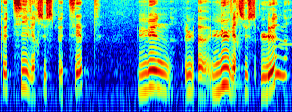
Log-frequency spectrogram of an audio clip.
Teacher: le relâchement des voyelles haute en syllabes fermé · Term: relâchement des voyelles hautes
